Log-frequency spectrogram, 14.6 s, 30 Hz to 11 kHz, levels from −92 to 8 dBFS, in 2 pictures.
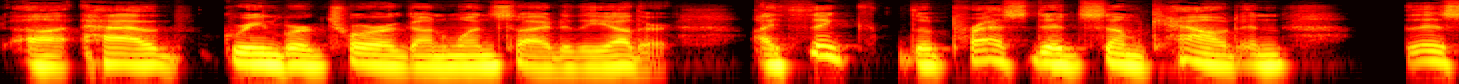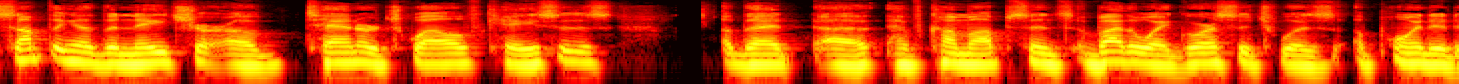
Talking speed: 165 wpm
